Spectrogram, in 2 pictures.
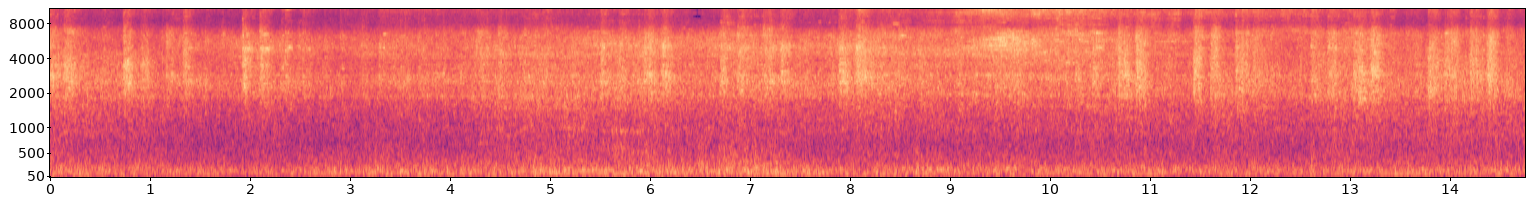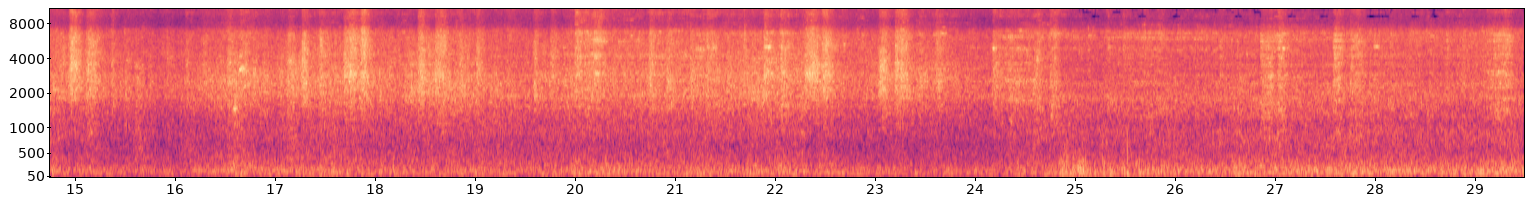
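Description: Long freight train of open-top wagons passing close by: a steady rumble of wheels on rail with rapid clickety-clack and clatter as the wagons' wheels cross the rail joints.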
